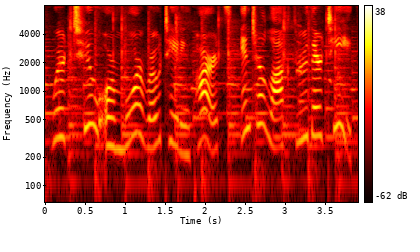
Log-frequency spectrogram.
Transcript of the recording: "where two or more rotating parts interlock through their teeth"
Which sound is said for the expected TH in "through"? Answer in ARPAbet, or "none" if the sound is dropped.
TH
